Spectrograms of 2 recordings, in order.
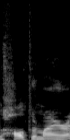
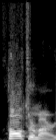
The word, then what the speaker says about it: Faltermeyer: song soundtrack with uh harold haltermire i think is his name yeah um that wait say his name again isn't it faltermire faltermeyer yes thank you thank you thank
